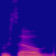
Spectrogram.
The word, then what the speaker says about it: Rousseau: Rousseau? – Rousseau, yeah.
